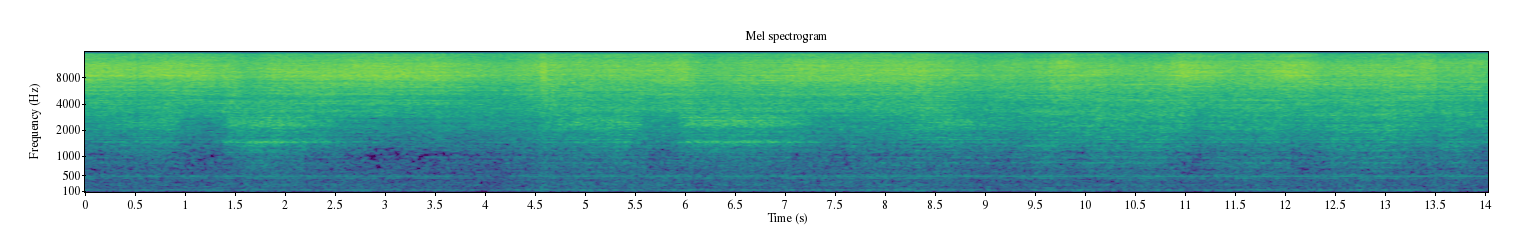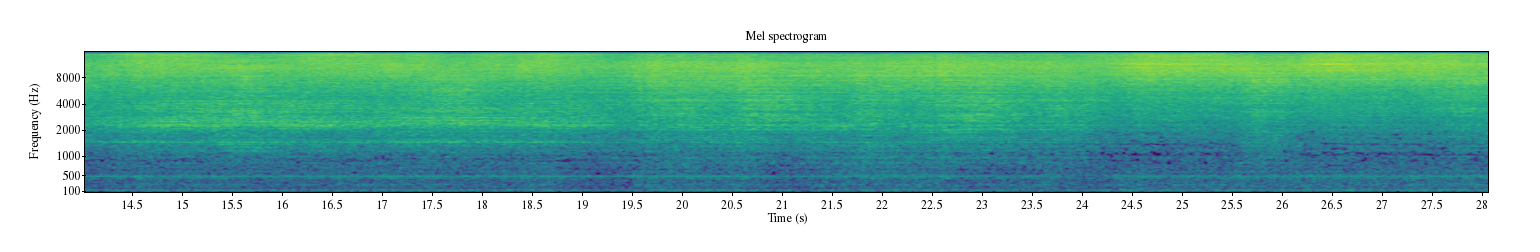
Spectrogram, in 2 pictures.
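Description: CNC milling machine cutting tough pitch copper with a 2 mm NS Tool DHR237R radius end mill spinning at 12,000 rpm, sprayed with oil mist. A steady hiss of the mist spray sits over a low running hum and a faint steady tone.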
